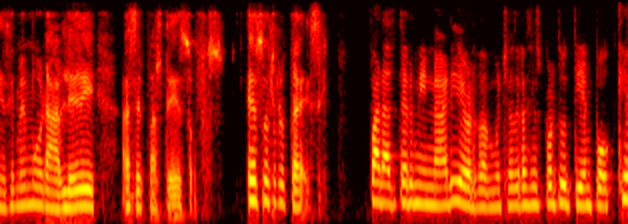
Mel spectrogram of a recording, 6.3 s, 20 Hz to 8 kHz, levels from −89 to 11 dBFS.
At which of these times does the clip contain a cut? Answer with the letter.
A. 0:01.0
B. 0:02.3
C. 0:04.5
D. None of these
B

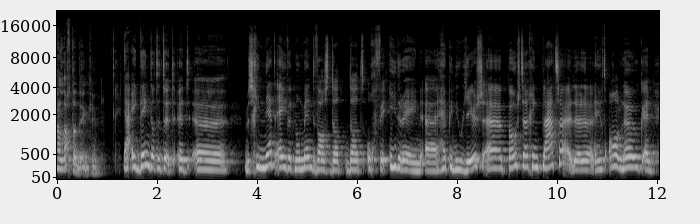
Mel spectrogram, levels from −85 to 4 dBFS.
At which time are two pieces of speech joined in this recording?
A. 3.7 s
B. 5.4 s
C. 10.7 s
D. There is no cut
C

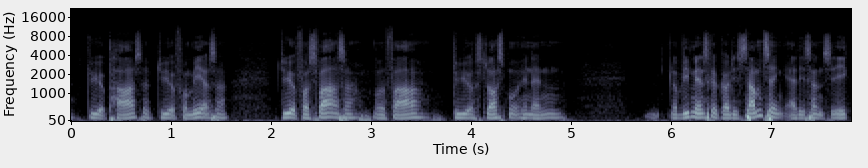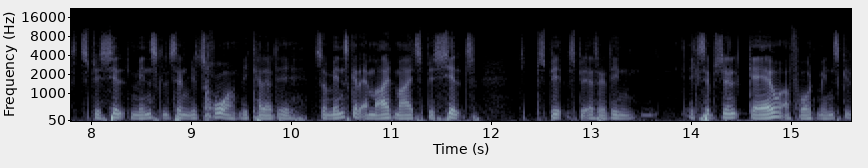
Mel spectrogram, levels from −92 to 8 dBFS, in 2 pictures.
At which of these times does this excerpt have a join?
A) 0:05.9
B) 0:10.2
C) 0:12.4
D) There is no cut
B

